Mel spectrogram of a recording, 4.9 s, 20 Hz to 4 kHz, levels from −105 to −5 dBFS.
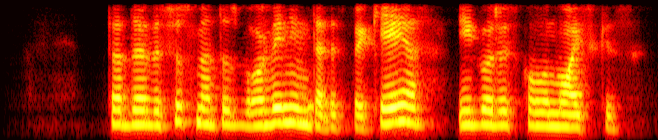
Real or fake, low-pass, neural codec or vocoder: fake; 3.6 kHz; codec, 16 kHz, 0.7 kbps, FocalCodec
